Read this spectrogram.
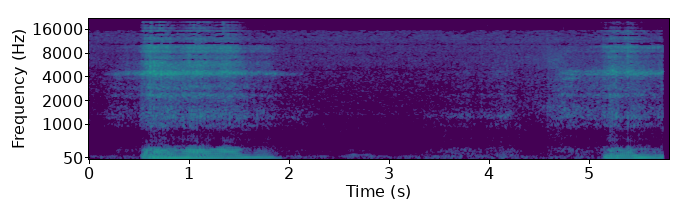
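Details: Loud, deep rumbling snores lasting over a second each, separated by quieter breathing, recorded live during sleep; snoring.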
